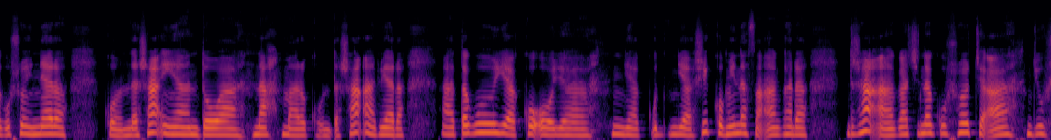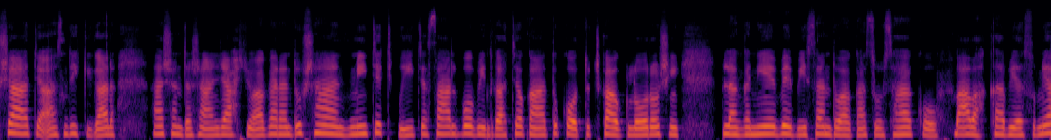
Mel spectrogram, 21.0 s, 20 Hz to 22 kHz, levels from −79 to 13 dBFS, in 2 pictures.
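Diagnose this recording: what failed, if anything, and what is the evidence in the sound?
Nothing in the signal chain appears to have failed: the speech arrives as a continuous, steady signal with no audible disruption from any stage between capture and playback.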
